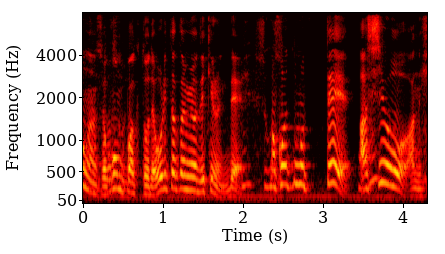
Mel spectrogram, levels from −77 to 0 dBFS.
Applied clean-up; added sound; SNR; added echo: none; none; none; none.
